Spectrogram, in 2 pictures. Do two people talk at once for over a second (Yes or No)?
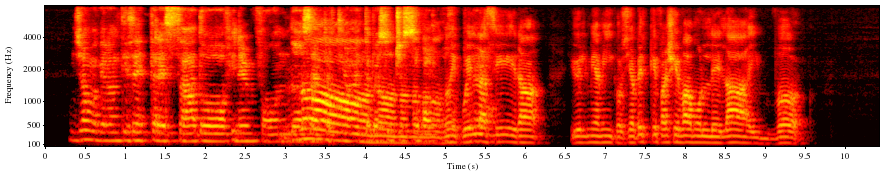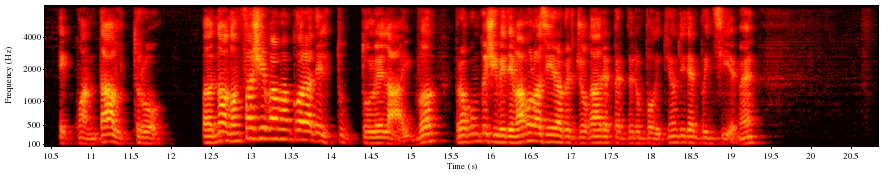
Yes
